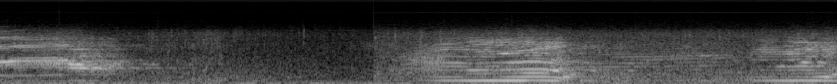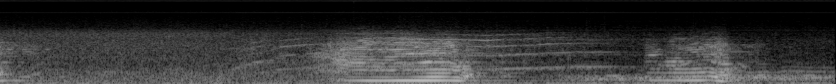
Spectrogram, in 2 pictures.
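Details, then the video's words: Whale song of deep, moo-like moans with a steady low tone under upper harmonics, five units spread across the stretch, some bending upward at the end, over a constant murmuring background. "Song of the Whales"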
